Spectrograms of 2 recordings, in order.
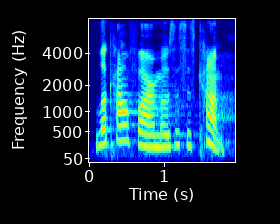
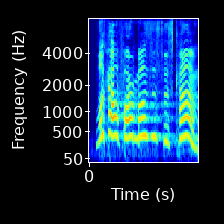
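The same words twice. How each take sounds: First: It is read in a solemn, formal reading voice. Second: It is said in a casual, everyday voice. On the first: The speaker calls it wrong. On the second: The speaker calls it right.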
